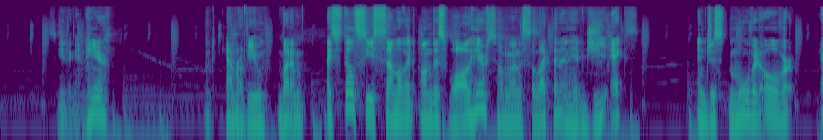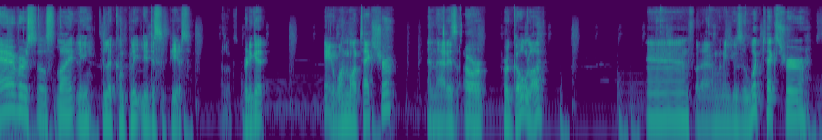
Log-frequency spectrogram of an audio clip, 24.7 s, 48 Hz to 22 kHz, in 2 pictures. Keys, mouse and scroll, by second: 0.0 click, 0.5 scroll down 4, 0.7 shift+middle click, 2.2 shift+middle click, 3.1 KP_0, 4.0 ctrl+click, 7.0 click, 8.7 g, 15.2 ctrl+click, 16.7 shift+middle click, 16.9 shift+middle click, 17.5 shift+middle click, 18.1-18.9 scroll down 4, 19.1 middle click, 19.4-20.5 scroll up 2, 21.1 click, 21.7 scroll down 4, 22.2 click, 22.9 click.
